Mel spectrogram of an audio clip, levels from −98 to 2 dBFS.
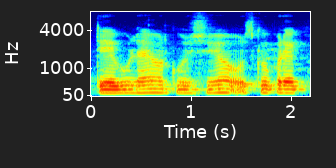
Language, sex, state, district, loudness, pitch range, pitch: Hindi, male, Bihar, West Champaran, -19 LUFS, 125-135 Hz, 130 Hz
